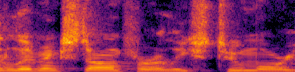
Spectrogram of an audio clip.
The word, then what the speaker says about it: Livingstone: Everyone keeps talking about how Parker Livingston or Livingstone pronounces his name. I spoke with him and his dad to their face in high school uh multiple times and I always said Living Stone. I never said Livingston. I said Living Stone how it's pronounced.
